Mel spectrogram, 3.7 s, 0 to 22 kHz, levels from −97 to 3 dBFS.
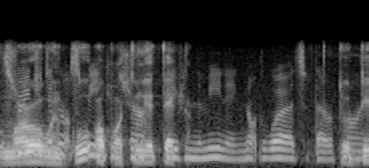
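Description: No technical faults are audible in the speech, which arrives over a call path whose coding limits the top end to about 8 kHz, as is normal for that kind of link.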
